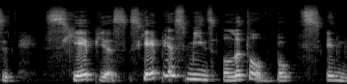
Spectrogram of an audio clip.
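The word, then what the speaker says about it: Scheepjes: This is how you pronounce it. Scapius.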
